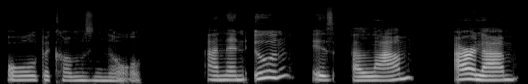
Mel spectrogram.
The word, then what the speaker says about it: uan: And then un is a lamb, our lamb, our nuan, our nuan.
